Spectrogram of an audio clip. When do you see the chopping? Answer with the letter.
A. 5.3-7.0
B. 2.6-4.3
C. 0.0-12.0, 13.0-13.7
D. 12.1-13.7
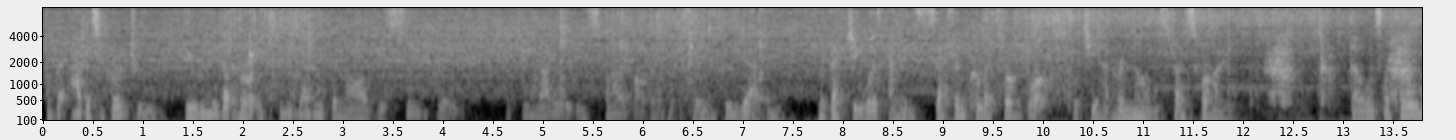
D.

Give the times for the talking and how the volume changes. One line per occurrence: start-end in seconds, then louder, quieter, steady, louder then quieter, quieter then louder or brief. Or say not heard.
0.0-12.0 quieter then louder
13.0-13.7 brief.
